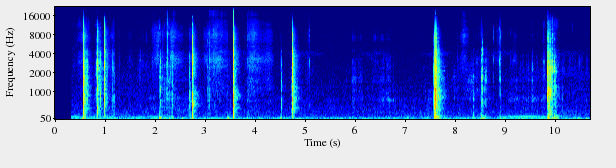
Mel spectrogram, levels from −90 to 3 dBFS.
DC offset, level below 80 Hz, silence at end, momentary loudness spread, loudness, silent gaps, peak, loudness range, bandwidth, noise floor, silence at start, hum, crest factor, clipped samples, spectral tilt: under 0.1%; -50 dBFS; 0.7 s; 29 LU; -25 LUFS; none; 0 dBFS; 10 LU; 19.5 kHz; -61 dBFS; 0.55 s; none; 32 dB; under 0.1%; -1.5 dB/octave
